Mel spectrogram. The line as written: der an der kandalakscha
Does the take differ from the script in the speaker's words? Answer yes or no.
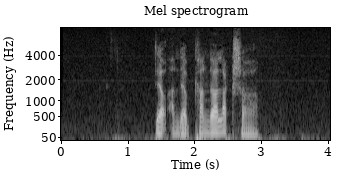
no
